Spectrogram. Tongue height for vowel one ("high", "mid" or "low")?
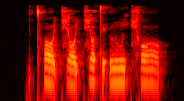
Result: mid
